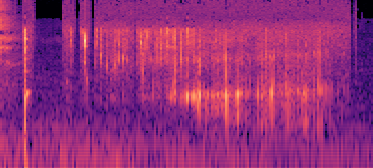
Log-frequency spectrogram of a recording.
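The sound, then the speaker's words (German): A short sharp click, then a steady gurgle of liquid being poured or sipped for a toast for a couple of seconds, with no talking. “Und ich sage dazu einfach nur Prost”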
